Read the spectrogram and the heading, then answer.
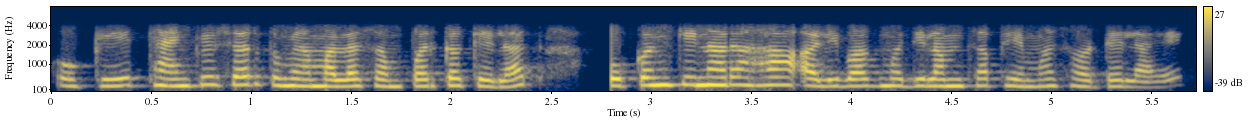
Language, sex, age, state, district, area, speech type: Marathi, female, 18-30, Maharashtra, Raigad, rural, conversation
